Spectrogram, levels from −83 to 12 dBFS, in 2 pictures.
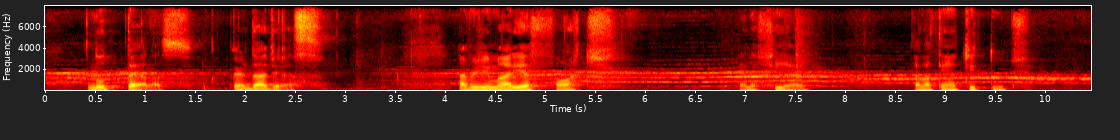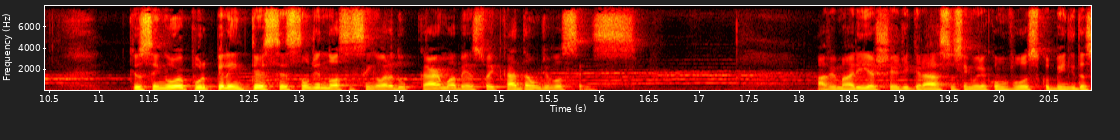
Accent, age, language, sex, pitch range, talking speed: Brazilian, 20-39, Portuguese, male, 95-145 Hz, 120 wpm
